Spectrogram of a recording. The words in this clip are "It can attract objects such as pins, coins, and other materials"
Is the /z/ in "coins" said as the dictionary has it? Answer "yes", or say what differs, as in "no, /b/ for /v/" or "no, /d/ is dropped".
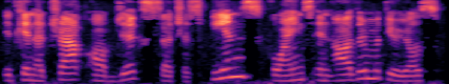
no, /s/ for /z/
